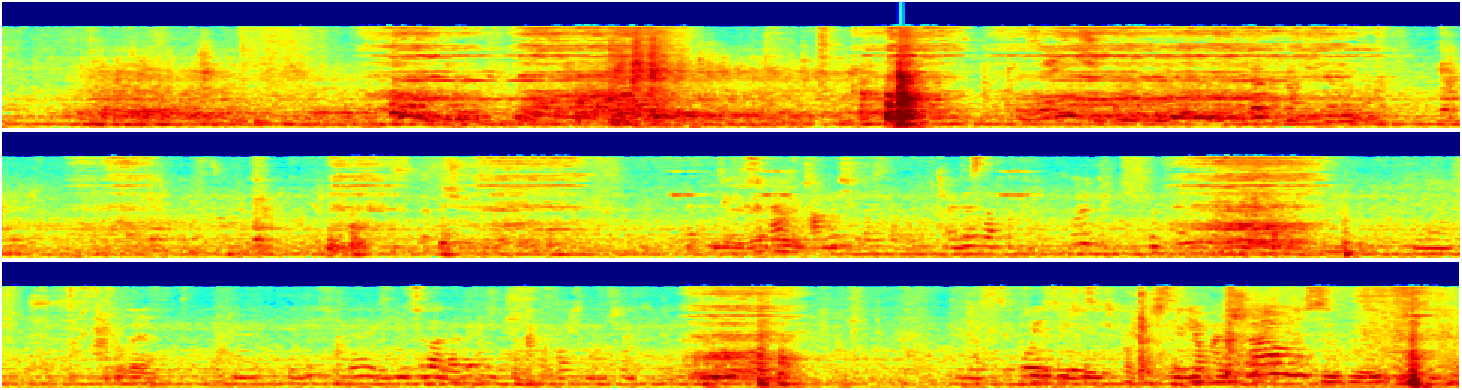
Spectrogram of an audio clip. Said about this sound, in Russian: Так, нам, наверное, с вами... лучше сюда и... Сдвинуть как-то... столы? Да. Присаживайтесь, наверное, сюда и сейчас стулья поставим.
